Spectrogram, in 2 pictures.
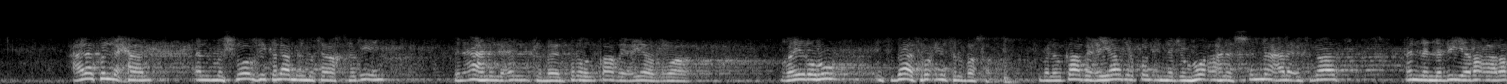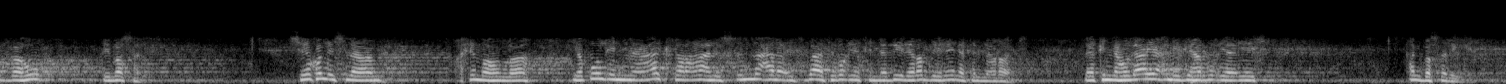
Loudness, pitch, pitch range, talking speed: -20 LUFS, 195 Hz, 185-215 Hz, 110 wpm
